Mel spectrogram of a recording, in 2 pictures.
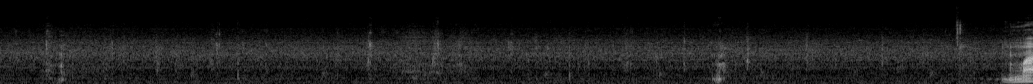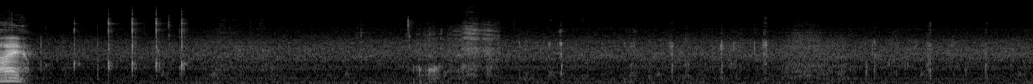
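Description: Chopsticks click and tap against a ceramic bowl.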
